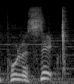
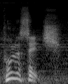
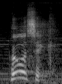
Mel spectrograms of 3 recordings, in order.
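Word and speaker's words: Pulisic: 15 years find it holistic holistic okay like terrific holistic like terrific yeah i mean he's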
